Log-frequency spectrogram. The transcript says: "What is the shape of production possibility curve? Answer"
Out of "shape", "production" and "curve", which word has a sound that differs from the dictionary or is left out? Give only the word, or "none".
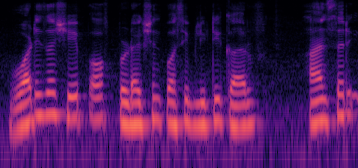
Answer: none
